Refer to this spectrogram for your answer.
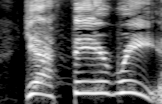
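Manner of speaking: very high-pitched screamed cry. Retelling how an audience member answered at a panel: imitating someone screaming. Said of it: "she screams out".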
